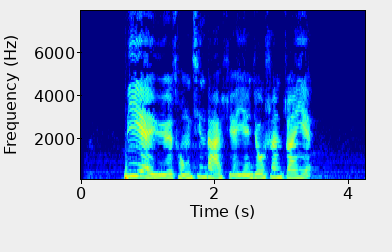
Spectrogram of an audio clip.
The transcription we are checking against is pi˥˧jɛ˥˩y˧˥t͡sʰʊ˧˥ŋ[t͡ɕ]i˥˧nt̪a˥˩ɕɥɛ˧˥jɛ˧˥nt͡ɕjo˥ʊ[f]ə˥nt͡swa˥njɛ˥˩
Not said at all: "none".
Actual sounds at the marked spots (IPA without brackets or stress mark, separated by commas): t͡ɕʰ, ʂ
